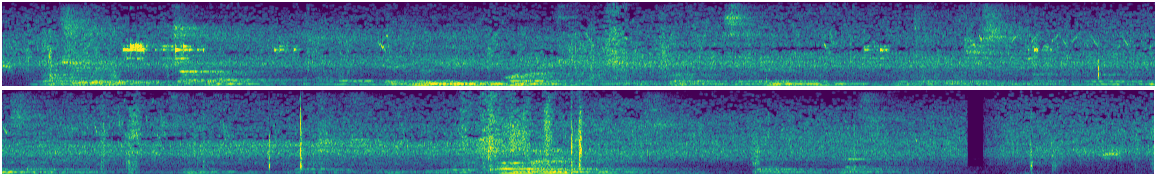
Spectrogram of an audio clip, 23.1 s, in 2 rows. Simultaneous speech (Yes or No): No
